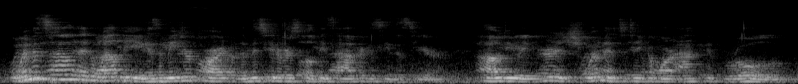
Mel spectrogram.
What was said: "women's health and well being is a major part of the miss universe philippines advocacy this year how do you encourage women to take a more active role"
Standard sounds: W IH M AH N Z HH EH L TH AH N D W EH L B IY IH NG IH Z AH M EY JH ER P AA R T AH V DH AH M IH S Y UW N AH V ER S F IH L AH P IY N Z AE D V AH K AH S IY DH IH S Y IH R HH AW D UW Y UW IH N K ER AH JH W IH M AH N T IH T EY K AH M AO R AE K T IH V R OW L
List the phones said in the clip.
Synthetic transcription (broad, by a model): W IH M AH N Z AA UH TH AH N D W EH L B IY IH NG IH Z AH M EY JH ER P AA R T AH V DH AH M IH S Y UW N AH V ER S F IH L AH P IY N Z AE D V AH K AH S IY DH IH S Y IH R HH AW D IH Y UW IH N K ER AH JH W IH M AH N T IH T EY K AH M AO R AE K T IH V R OW L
